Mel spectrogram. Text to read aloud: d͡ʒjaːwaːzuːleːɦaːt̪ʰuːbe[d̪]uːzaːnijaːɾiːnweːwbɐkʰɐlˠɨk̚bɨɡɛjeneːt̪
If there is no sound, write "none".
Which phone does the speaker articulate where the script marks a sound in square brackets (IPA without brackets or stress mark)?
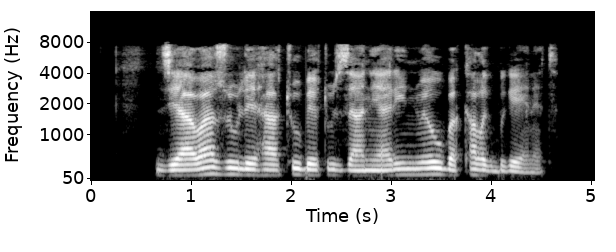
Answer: t̪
